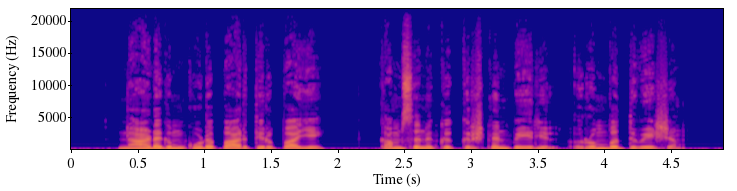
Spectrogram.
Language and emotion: Tamil, neutral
